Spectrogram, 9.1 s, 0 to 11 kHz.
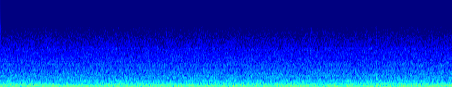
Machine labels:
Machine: pump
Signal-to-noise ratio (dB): -6 dB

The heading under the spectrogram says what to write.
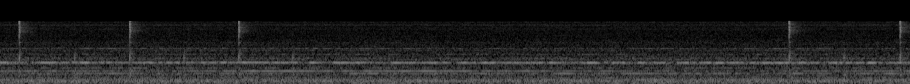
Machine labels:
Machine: valve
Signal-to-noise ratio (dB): -6 dB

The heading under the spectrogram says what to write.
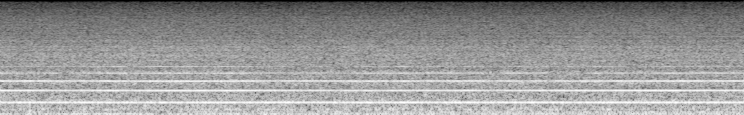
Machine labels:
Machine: fan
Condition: normal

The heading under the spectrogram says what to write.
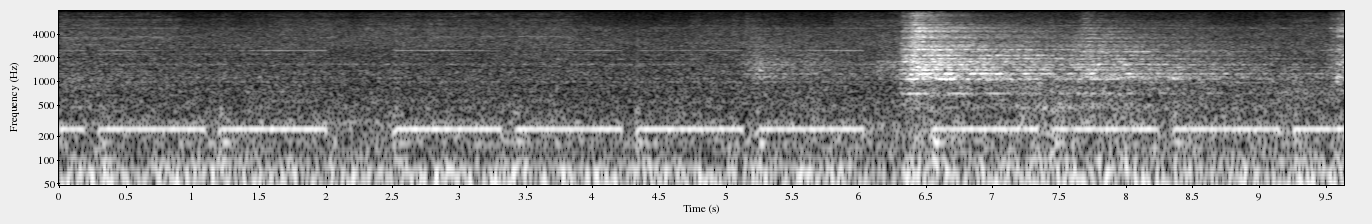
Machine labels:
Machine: slide rail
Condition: normal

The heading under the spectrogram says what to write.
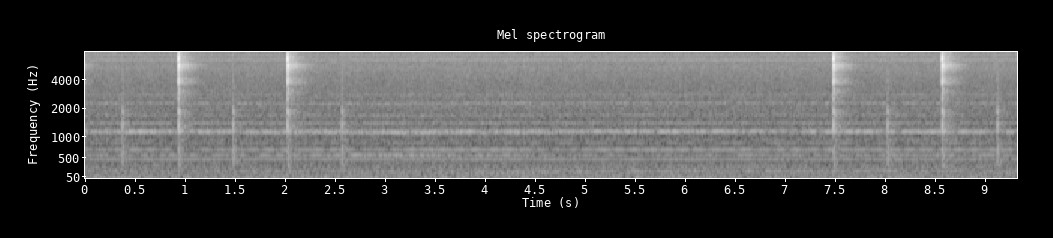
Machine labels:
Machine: valve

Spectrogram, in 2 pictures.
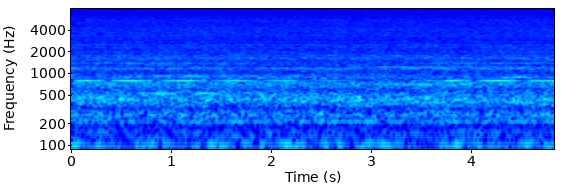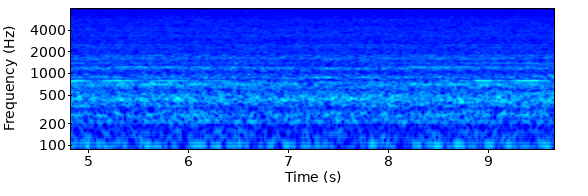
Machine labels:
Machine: fan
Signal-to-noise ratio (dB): 6 dB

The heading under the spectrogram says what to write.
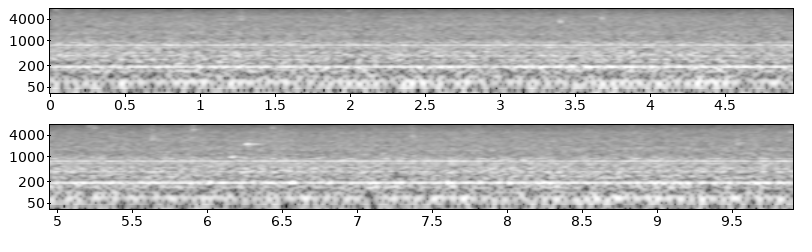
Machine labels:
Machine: pump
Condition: normal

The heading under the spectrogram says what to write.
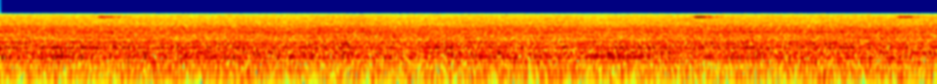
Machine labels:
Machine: fan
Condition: normal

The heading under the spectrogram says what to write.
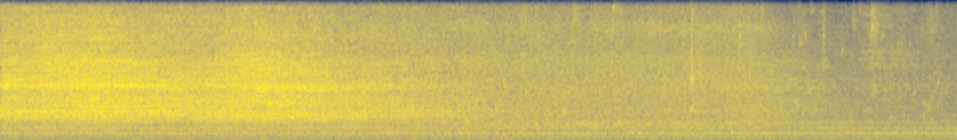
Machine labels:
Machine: pump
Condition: normal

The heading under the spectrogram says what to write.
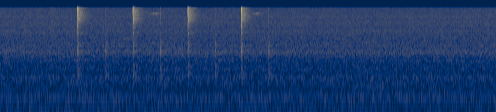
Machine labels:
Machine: valve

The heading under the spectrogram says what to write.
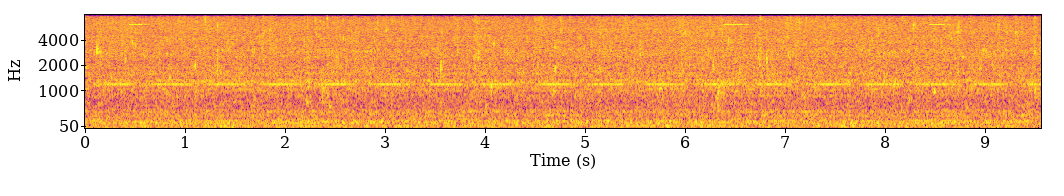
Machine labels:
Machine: pump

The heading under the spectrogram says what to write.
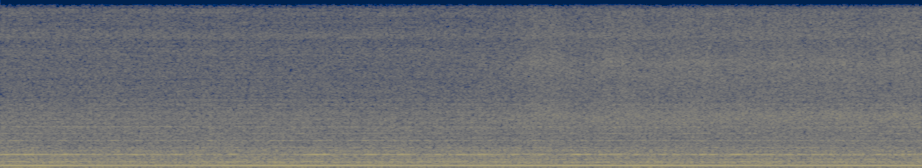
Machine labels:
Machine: fan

